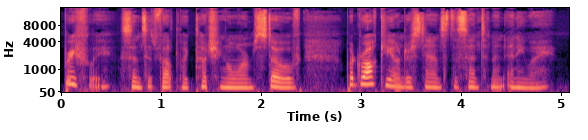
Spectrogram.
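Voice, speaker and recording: A woman's voice: on the low side, lively intonation, fairly quick, vocal fry, darkish tone, no room sound. A woman reading scripted fiction expressively as an audiobook narrator, close to the microphone. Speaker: podfic narrator.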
